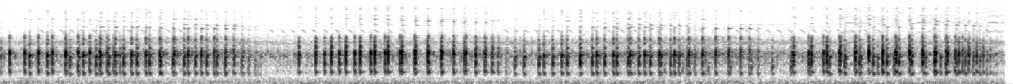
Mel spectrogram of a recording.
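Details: Four rattling, fast-pulsed toad trills of roughly one second each, separated by short pauses, in an otherwise quiet recording.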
